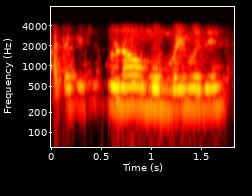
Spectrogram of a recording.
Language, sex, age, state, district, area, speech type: Marathi, female, 18-30, Maharashtra, Mumbai Suburban, urban, conversation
